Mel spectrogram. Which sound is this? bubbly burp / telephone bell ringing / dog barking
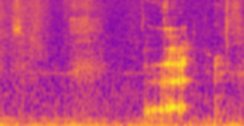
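bubbly burp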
